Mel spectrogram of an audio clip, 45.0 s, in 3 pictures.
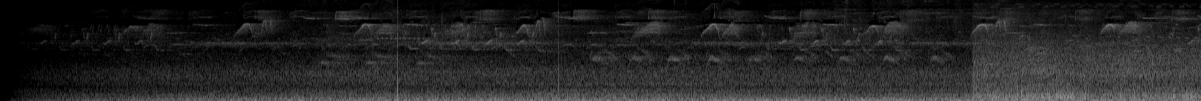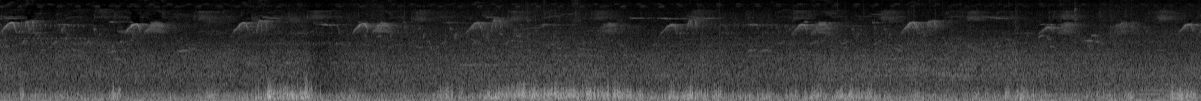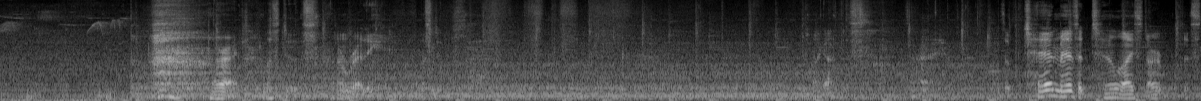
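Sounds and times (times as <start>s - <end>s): bird chirping: 0.2s - 45.0s
fainter lower bird chirps: 0.3s - 31.7s
rushing outdoor background noise: 1.4s - 45.0s.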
